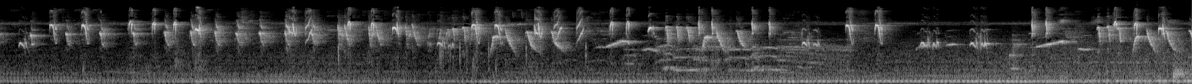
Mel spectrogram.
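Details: Horsfield's bush lark, a lark of dry stony grassland in Australia and Southeast Asia, delivering a luxurious chattering song: rapid high chirps, some lower slurred whistles in the middle, and a faint low hum.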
